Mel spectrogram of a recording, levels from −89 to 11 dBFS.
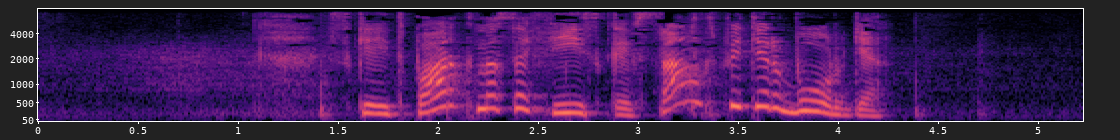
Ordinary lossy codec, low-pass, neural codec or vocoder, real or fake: MP3, 32 kbps; 7.2 kHz; none; real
